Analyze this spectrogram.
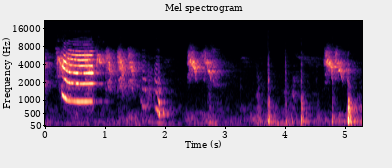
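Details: Pet parrot that is said to talk, saying mummy and papa: a loud harsh screech with stacked harmonics, then shorter scratchy squawks and a few clicks in a quiet indoor room.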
